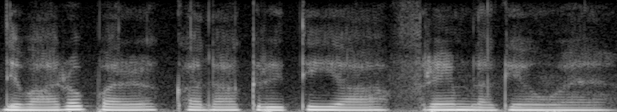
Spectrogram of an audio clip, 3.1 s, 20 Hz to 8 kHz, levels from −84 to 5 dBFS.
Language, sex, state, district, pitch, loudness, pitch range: Hindi, female, Jharkhand, Ranchi, 195 Hz, -14 LUFS, 195-200 Hz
